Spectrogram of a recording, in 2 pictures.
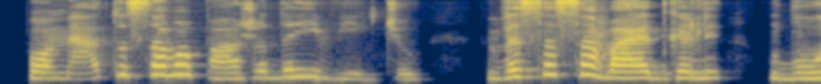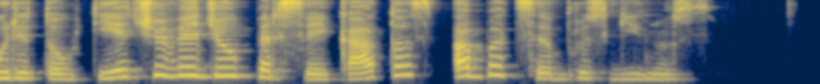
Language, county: Lithuanian, Šiauliai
